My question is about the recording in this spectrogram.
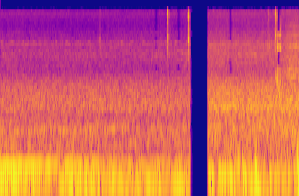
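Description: Steady low engine hum of a motor vehicle, broken by a brief total dropout about one and a half seconds in.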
